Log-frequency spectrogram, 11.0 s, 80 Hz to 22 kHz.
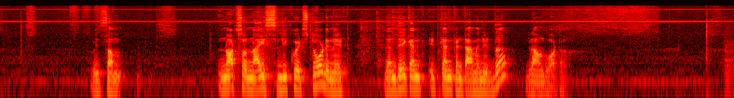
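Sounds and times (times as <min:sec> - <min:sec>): low room hum: 0:00.0 - 0:11.0
chalk stroke hissing on chalkboard: 0:02.4 - 0:02.7, 0:08.7 - 0:09.9.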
